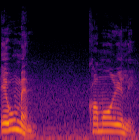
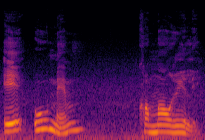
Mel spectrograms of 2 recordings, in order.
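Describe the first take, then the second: First: Said in the usual way. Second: "Et ou même, comment rele?" slowed down, each word stretched; slow teaching demo. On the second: Shown as a demonstration. Teacher repeating the Creole question for learners, "Et ou même, comment rele?" slowly.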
